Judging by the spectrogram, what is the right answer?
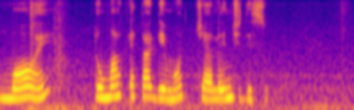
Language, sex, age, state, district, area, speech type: Assamese, female, 18-30, Assam, Jorhat, urban, read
